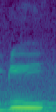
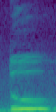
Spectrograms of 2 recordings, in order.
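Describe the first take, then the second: First: দু thick and heavy, vowel darkened toward "o"; heavy Dad. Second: Said in the usual way. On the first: Shown as a demonstration. Teacher contrasting thin and thick letters, heavy দু. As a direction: fatten the D of দু, back of tongue raised. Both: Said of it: "মোটা".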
